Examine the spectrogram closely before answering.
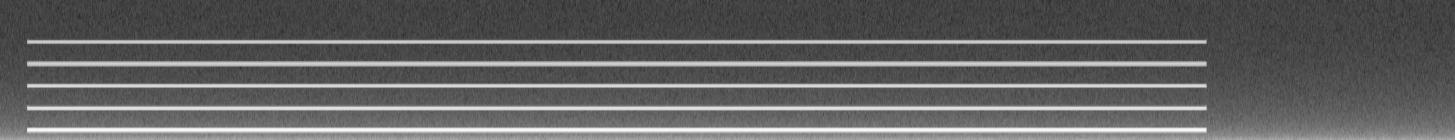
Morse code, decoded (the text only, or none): none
